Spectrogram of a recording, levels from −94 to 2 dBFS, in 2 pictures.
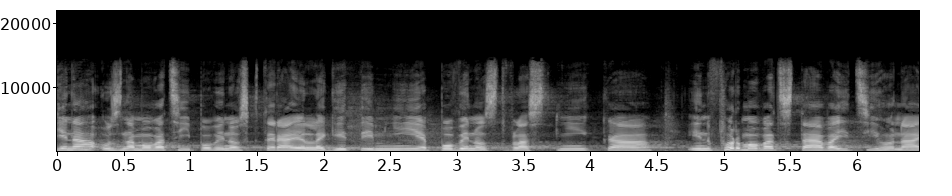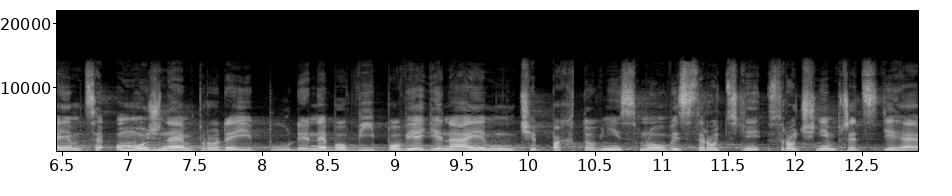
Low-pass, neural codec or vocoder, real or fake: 14.4 kHz; none; real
